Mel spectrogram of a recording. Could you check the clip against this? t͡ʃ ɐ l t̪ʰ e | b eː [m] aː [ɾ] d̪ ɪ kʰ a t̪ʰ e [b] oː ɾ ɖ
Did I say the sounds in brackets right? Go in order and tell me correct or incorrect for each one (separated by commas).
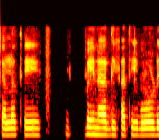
incorrect, correct, correct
